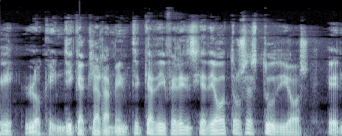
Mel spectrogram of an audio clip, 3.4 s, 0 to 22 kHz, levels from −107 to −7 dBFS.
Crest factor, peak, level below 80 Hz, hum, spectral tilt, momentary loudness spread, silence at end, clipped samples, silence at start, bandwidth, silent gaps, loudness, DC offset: 20 dB; 0 dBFS; -38 dBFS; none; -3.5 dB/octave; 5 LU; 0 s; under 0.1%; 0 s; 15.5 kHz; none; -19 LUFS; under 0.1%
